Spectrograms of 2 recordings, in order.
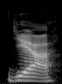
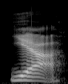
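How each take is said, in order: First: A flat fall sounds annoyed. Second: A flat fall sounds annoyed.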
